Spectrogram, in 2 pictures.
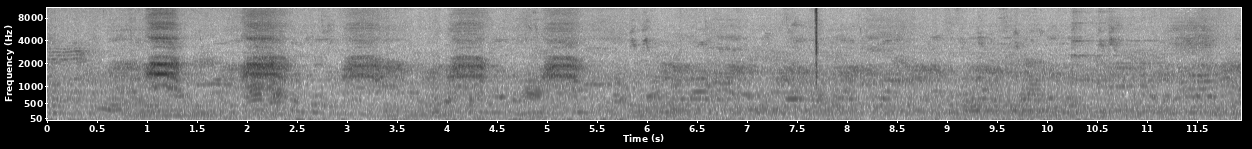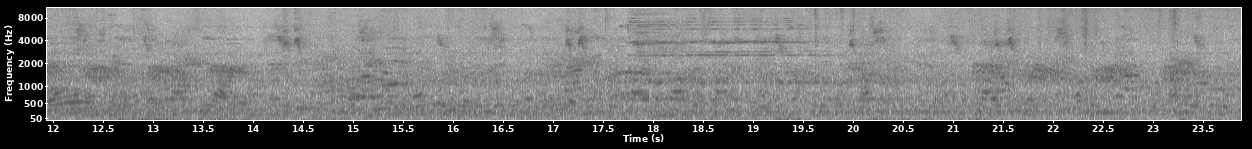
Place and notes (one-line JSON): {"title": "Banganga Tank, Malabar Hill, Mumbai, Maharashtra, Inde - Brahmins at work around the tank", "date": "2015-10-07 12:47:00", "latitude": "18.95", "longitude": "72.79", "altitude": "11", "timezone": "Asia/Kolkata"}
